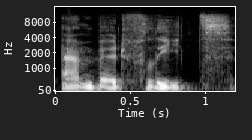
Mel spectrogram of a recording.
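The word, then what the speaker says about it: Ambed Fleet: It's called Embed Fleet, and it's spelled AMBED.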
